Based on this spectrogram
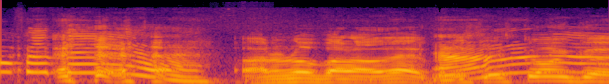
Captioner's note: laughs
